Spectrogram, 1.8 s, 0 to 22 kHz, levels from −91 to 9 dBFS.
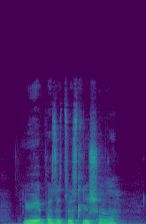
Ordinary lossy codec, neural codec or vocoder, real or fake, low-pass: none; none; real; 14.4 kHz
